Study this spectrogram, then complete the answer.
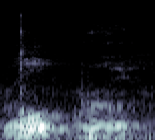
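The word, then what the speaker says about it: Rhule: How you pronounce it? Rule.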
